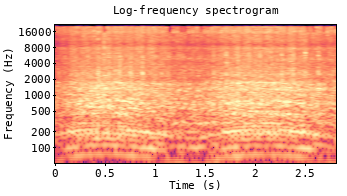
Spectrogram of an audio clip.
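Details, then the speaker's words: 2007 Chevrolet Lacetti 1.8 L, idling with a little throttle: loose, uneven metallic rattle like a bucket of bolts over the engine; worn shaft bushings let the vacuum-operated intake manifold flaps knock. "сам мотор по себе шумный но вот слышно ведро с болтами"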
